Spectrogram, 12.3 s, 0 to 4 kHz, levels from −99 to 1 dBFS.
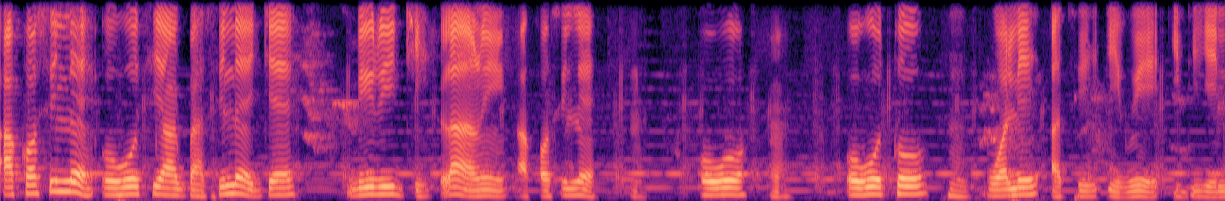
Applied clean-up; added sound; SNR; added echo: none; Whoosh, swoosh, swish + Guitar; 20 dB; none.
